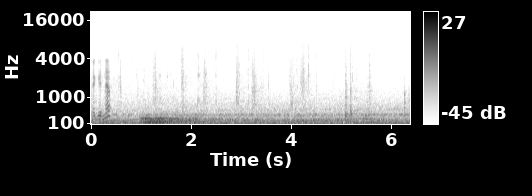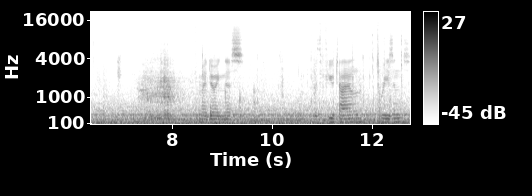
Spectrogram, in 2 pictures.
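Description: A wooden chair creaks and thumps as a small figure climbs onto it.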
